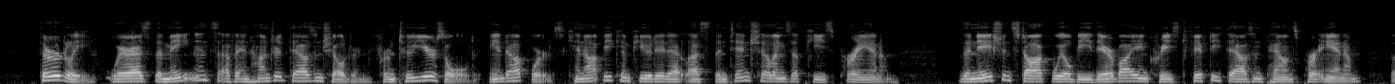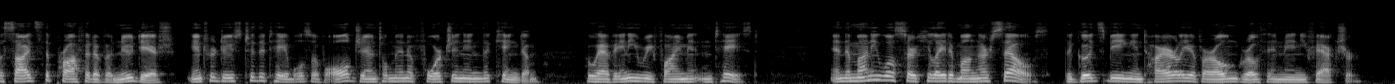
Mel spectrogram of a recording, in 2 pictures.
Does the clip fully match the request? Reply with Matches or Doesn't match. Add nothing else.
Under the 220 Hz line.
Matches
